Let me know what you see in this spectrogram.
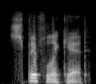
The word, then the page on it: spiflicate: American English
